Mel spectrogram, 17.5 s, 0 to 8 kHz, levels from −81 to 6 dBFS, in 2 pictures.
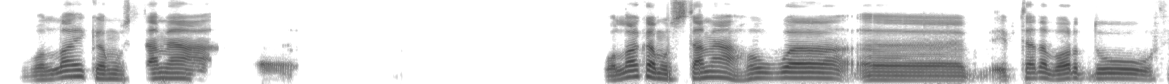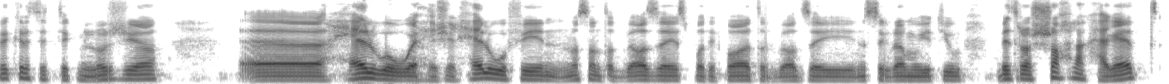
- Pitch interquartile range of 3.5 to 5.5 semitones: Yes, average, 5.0 semitones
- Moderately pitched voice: No, low, 110 Hz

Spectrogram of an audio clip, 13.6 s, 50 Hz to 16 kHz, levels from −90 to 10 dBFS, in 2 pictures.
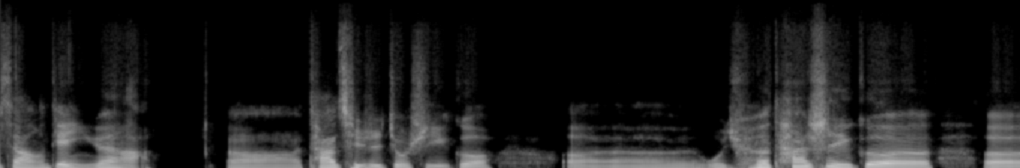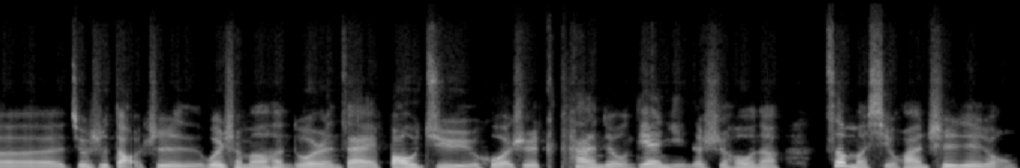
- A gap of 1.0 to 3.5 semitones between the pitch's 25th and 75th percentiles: No, average, 4.3 semitones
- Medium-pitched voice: Yes, medium, 165 Hz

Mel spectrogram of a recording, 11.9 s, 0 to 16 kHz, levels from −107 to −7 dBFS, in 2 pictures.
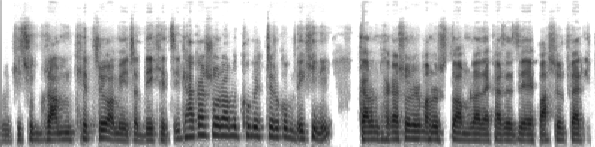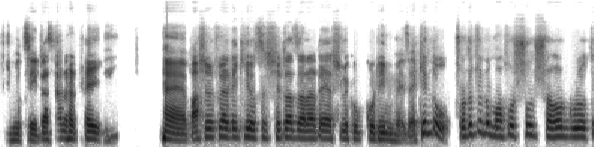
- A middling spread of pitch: No, wide, 5.7 semitones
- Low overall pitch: No, medium, 145 Hz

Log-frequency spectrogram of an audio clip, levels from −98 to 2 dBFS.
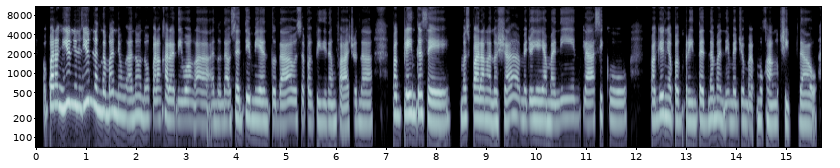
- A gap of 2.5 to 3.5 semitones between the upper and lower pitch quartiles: Yes, average, 2.8 semitones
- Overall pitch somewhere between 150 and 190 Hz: Yes, medium, 185 Hz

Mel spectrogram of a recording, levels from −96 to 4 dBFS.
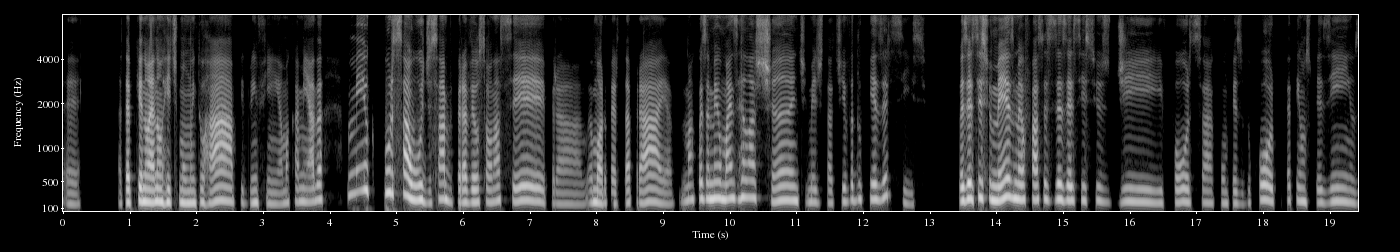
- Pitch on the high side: Yes, high, 195 Hz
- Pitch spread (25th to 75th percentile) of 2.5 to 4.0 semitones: Yes, average, 3.4 semitones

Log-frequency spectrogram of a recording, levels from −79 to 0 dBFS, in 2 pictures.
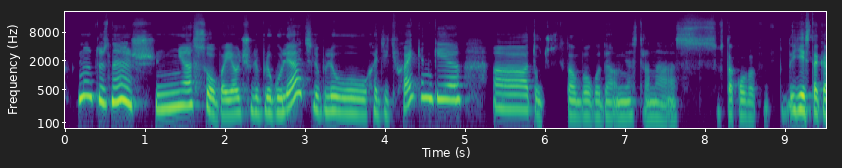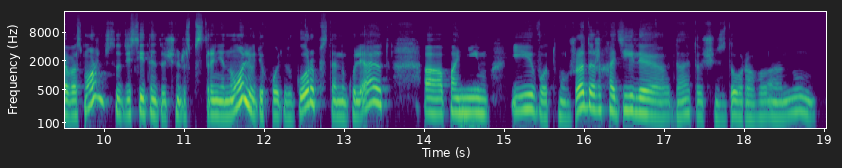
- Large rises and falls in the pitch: Yes, wide, 5.7 semitones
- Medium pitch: Yes, medium, 165 Hz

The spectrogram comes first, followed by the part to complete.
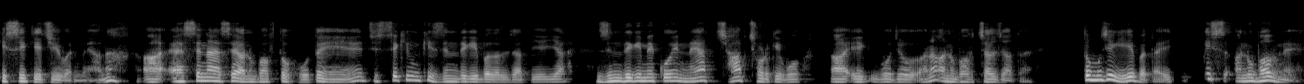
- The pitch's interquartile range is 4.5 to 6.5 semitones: Yes, average, 5.1 semitones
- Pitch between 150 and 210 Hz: No, low, 135 Hz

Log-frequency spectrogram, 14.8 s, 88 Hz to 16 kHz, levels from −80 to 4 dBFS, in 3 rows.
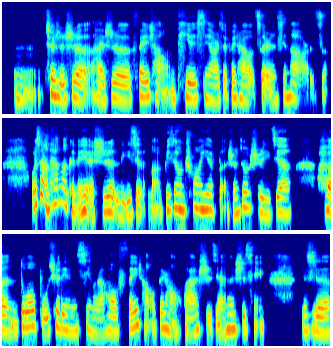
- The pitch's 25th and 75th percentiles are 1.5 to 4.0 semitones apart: Yes, average, 3.6 semitones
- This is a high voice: Yes, high, 195 Hz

